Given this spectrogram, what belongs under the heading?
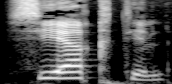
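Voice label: "sijaq" plural, Archi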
